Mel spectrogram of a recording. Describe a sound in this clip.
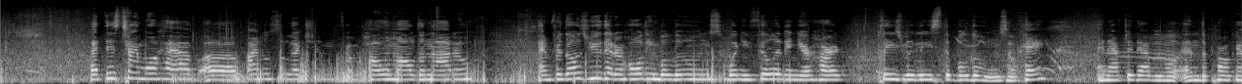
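A middle-aged woman speaks calmly through a microphone and loudspeaker.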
